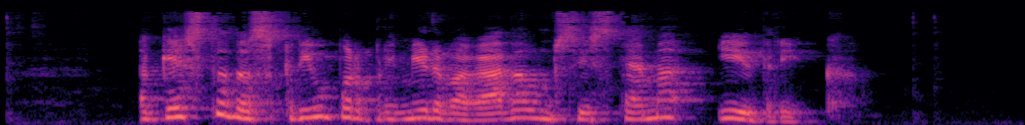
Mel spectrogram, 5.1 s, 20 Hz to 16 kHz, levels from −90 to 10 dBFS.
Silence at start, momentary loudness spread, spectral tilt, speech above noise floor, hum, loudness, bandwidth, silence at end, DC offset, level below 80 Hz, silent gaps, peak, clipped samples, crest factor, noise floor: 0.7 s; 13 LU; -4 dB/octave; 45 dB; none; -26 LUFS; 11.5 kHz; 0.85 s; under 0.1%; -68 dBFS; none; -10 dBFS; under 0.1%; 18 dB; -71 dBFS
